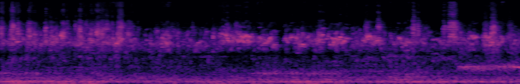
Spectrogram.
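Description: Budgerigars chatter in a dense stream of rapid chirps, squeaks and warbles.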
